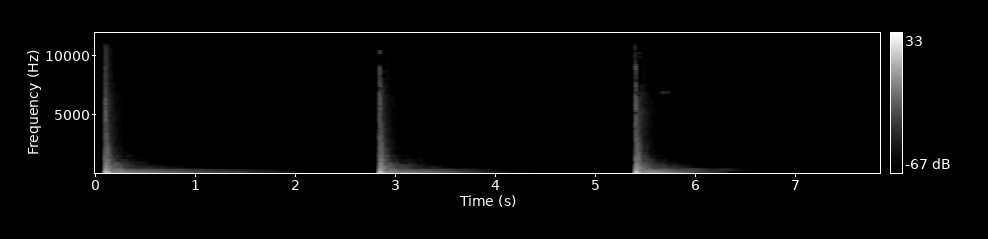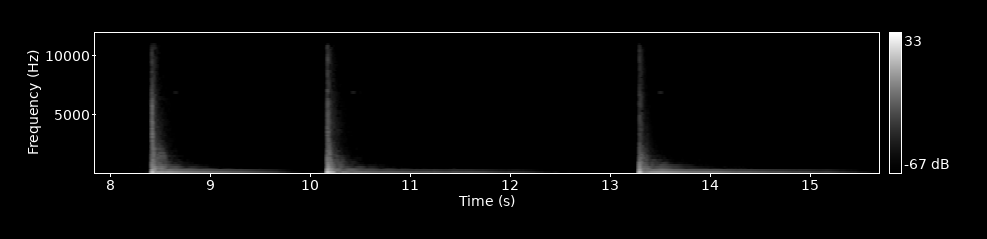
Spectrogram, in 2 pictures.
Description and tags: Plucking a flexed rubber band with close pick up. The note is an E3 (~165 Hz) and has a soft, synth-like sound.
